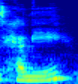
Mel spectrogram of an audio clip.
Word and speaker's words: Hemi: So hey everyone, my name is Hemi, pronounced like the Dodge Hemi engine, if that helps.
